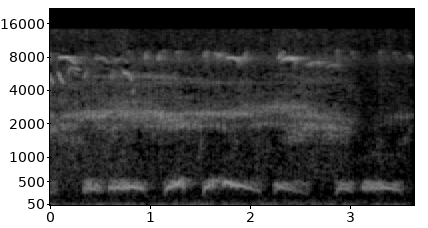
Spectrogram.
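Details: Close, clear wood pigeon calling by a pond: seven hollow, throaty coos, the middle ones longer and gently falling, with a faint hiss of background ambience.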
